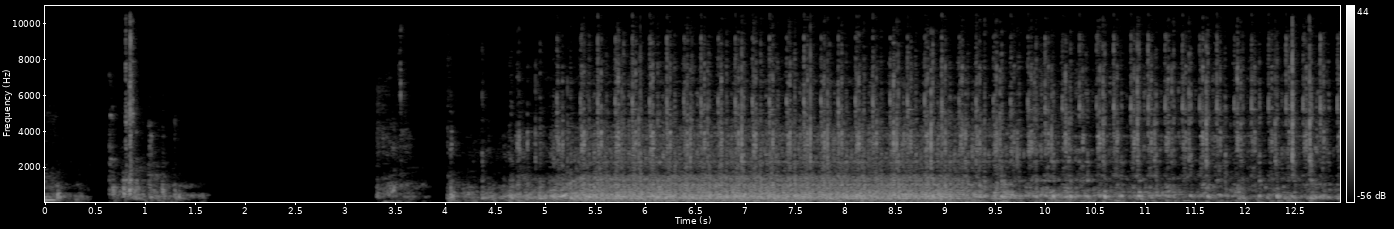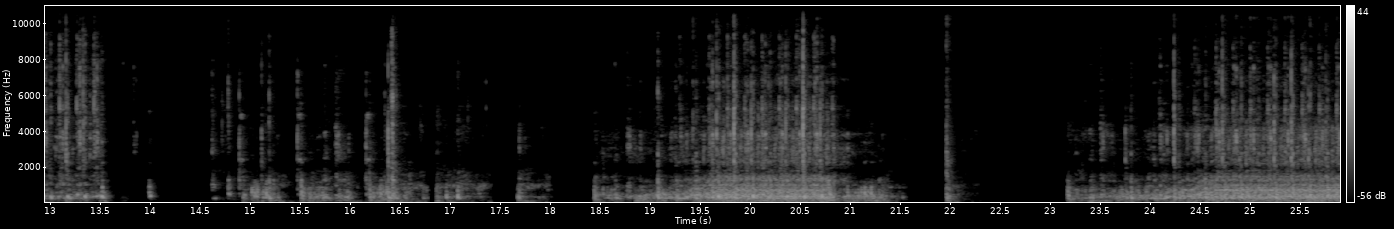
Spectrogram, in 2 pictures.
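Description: Sewing machine stitching appliques onto a One Piece Big Mom cosplay, running in several long loud bursts with short pauses between, the steady needle rattle stopping and restarting.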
